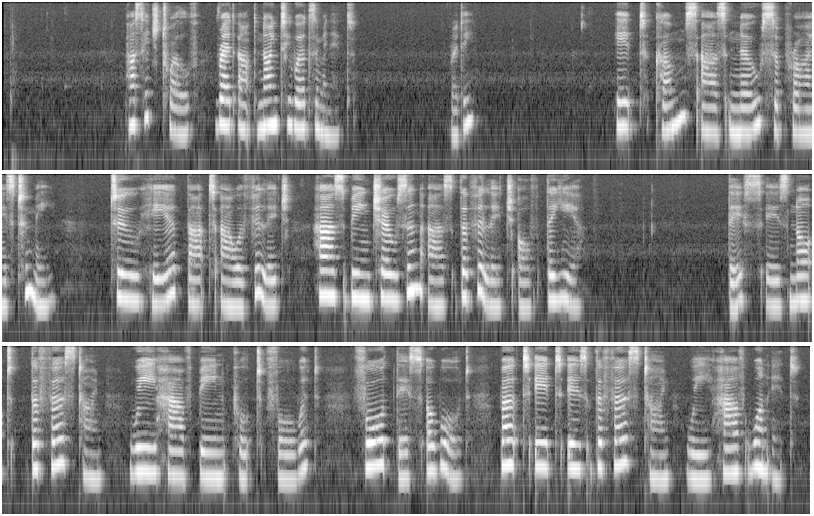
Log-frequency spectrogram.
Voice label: 90wpm; Teeline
